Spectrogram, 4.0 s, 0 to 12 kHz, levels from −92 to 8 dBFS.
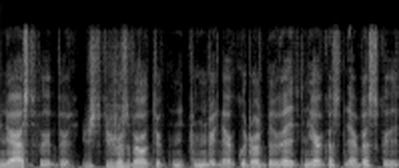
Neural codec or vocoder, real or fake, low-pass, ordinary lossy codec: autoencoder, 22.05 kHz, a latent of 192 numbers a frame, VITS, trained on many speakers; fake; 9.9 kHz; AAC, 64 kbps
